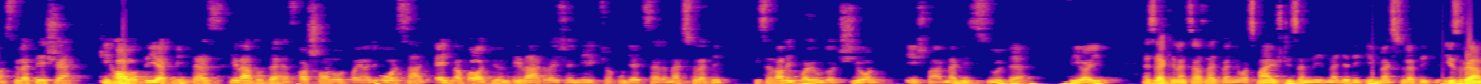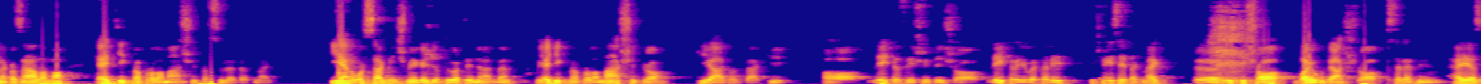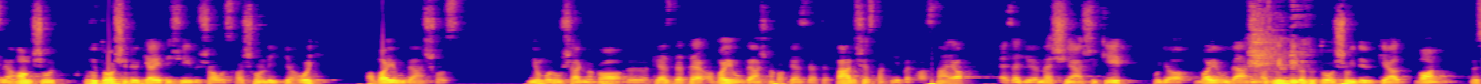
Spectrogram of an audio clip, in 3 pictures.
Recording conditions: poor sound quality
